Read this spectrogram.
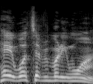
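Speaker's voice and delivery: mock casual, loud calling out across room. Retelling a pizza order call where the caller yells: imitating a customer yelling. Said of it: "and then yells".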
